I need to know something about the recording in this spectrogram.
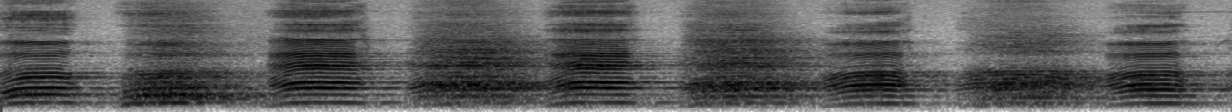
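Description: A voice chanting a single Dinka vowel over and over in a vowel drill, about nine even syllables, each rising and then falling in pitch.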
